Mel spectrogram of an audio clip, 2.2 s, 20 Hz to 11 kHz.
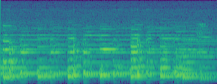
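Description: A four-string banjo capoed at the 7th fret, finger-picked: a run of single plucked notes, about four or five a second, over a low string left ringing.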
